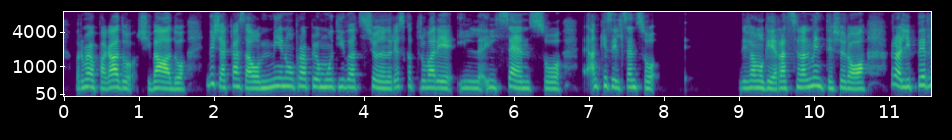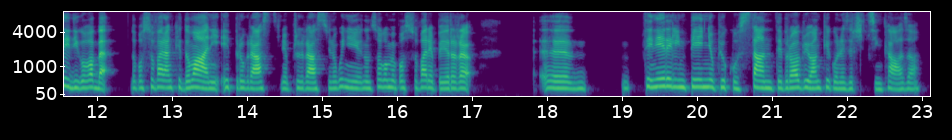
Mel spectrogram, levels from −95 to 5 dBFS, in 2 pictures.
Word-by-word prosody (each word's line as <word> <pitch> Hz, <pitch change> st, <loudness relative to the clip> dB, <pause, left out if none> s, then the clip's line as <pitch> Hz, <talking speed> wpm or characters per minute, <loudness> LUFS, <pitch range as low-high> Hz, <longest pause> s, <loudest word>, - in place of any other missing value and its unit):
ormai 225 Hz, +4 st, +1 dB
ho 210 Hz, -, -1 dB
pagato, 195 Hz, 0 st, +5 dB
ci 180 Hz, -, -8 dB
vado. 180 Hz, -4 st, +6 dB, 0.3 s
Vece 285 Hz, -5 st, -1 dB
a 215 Hz, -, 0 dB
casa 215 Hz, -4 st, +2 dB
ho 190 Hz, -, +1 dB
meno, 240 Hz, +5 st, 0 dB
proprio, 235 Hz, -1 st, -2 dB
motivazione, 220 Hz, -1 st, -2 dB
non 190 Hz, -, -2 dB
riesco 230 Hz, +4 st, -5 dB
a -, -, -16 dB
trovare 205 Hz, -2 st, +1 dB
il 195 Hz, -1 st, -7 dB
il 205 Hz, -1 st, -6 dB
senso, 195 Hz, -5 st, 0 dB
ehm, -, -, -7 dB
anche 240 Hz, +3 st, -2 dB
se 235 Hz, -, -3 dB
il 195 Hz, -, -3 dB
senso 215 Hz, -3 st, -1 dB, 1.1 s
diciamo 200 Hz, +1 st, 0 dB
che 190 Hz, -2 st, +2 dB
razionalmente 210 Hz, +2 st, +1 dB
ce 200 Hz, +3 st, -3 dB
l'ho, 180 Hz, 0 st, +4 dB, 0.3 s
però 290 Hz, -5 st, +5 dB
lì 225 Hz, -1 st, +1 dB
per 275 Hz, +4 st, 0 dB
lì 255 Hz, -2 st, +1 dB
dico: 200 Hz, 0 st, -2 dB
"Vabbè, 205 Hz, -4 st, +4 dB, 0.3 s
lo 195 Hz, -, -12 dB
posso 200 Hz, +3 st, -6 dB
fare 220 Hz, -1 st, +3 dB
anche 210 Hz, 0 st, -3 dB
domani" 195 Hz, -2 st, +5 dB
e 220 Hz, 0 st, -7 dB
procrastino 185 Hz, -3 st, 0 dB
e -, -, -21 dB
procrastino, 185 Hz, 0 st, -1 dB
quindi 200 Hz, -3 st, -4 dB
non 190 Hz, 0 st, -5 dB
so 225 Hz, +6 st, -8 dB
come 220 Hz, -2 st, -3 dB
posso 200 Hz, 0 st, -8 dB
fare 210 Hz, -2 st, 0 dB
per, 185 Hz, +2 st, -1 dB, 1.0 s
ehm, 190 Hz, -2 st, -1 dB, 0.6 s
mhmm, 190 Hz, -, -12 dB, 0.2 s
tenere 240 Hz, +1 st, +3 dB
l'impegno 225 Hz, 0 st, 0 dB
più 215 Hz, +2 st, -5 dB
costante 195 Hz, 0 st, +1 dB
proprio, 200 Hz, 0 st, 0 dB
anche 195 Hz, +3 st, -3 dB
con 190 Hz, -3 st, -6 dB
esercizi 180 Hz, 0 st, -7 dB
in 165 Hz, -, -7 dB
casa. 175 Hz, 0 st, -4 dB
200 Hz, 165 wpm, -23 LUFS, 190-220 Hz, 1.1 s, vado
